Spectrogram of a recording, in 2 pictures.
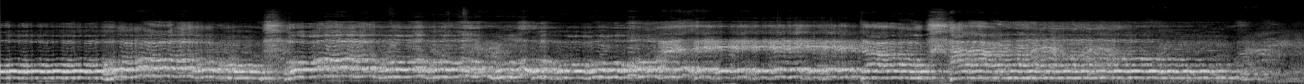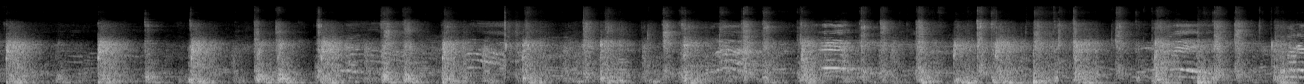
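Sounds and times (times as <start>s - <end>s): flamenco footwork on stage floor: 13.1s - 26.0s.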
